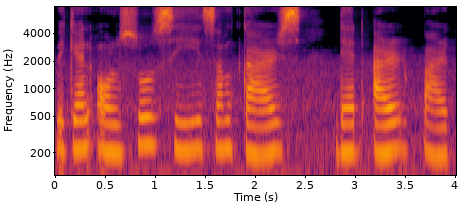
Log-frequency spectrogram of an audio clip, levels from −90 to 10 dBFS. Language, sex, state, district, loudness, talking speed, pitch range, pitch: English, female, Assam, Kamrup Metropolitan, -16 LUFS, 120 wpm, 200-220 Hz, 210 Hz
